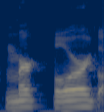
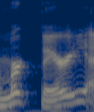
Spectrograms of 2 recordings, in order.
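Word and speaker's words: Mörk Borg: The author here of this piece, Chase Carter, compares it to Merc Borg, or Merc Berry, I believe it actually is supposed to be pronounced. I found that out recently. Right? But one of the creators said, just say Merc Borg, it's fine.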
